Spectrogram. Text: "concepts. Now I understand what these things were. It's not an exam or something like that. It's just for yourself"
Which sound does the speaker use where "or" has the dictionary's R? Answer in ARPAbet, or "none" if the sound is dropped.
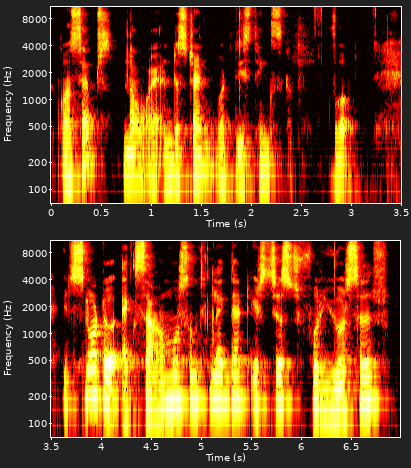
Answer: R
